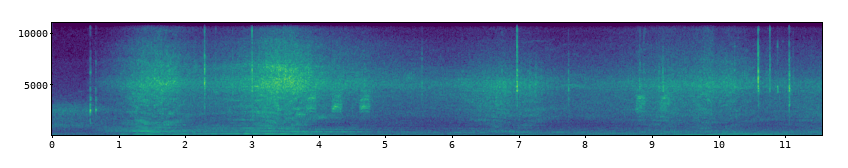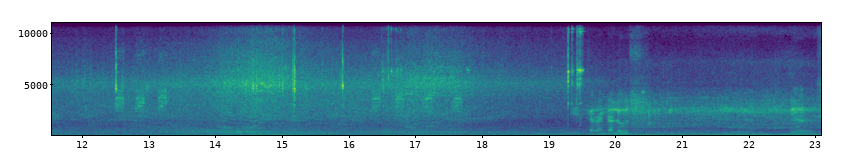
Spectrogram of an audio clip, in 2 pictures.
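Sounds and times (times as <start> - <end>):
passing vehicles humming: 0.0 - 23.0
wrench metallic clicks: 19.3 - 19.7.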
